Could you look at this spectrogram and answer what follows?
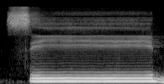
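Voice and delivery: সিন with the vowel held three counts, thin and light; Arabic letter lengthened for learners; three alif stretch. Shown as a demonstration. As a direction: draw সিন out long. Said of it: "আবার উচ্চারণ করুন".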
